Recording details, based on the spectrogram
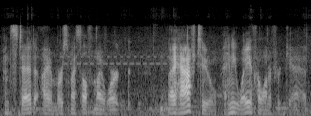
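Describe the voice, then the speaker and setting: A man's voice: medium pitch, a little fast, background noise. A man livestreaming a visual novel, reading it aloud dramatically and adding casual joking asides.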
